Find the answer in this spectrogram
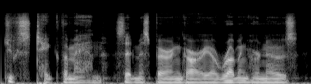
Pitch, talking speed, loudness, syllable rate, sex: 85 Hz, 190 wpm, -18 LUFS, 5.2 syllables/s, male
